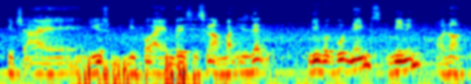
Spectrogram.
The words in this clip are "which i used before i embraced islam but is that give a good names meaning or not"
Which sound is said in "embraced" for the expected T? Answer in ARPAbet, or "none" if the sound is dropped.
none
